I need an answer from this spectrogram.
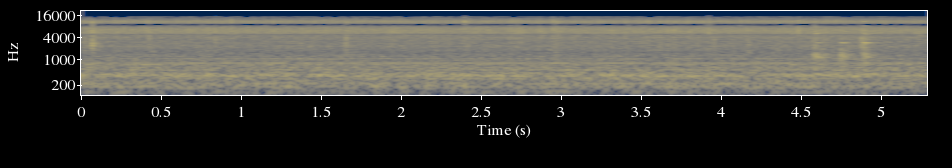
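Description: Onions and diced tomato sizzling steadily in hot oil in a non-stick frying pan, with a few light spatula clicks near the end.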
